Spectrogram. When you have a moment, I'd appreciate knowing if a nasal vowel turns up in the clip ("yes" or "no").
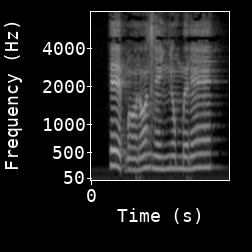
yes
